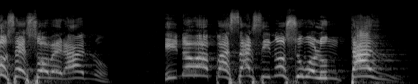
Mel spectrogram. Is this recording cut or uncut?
uncut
